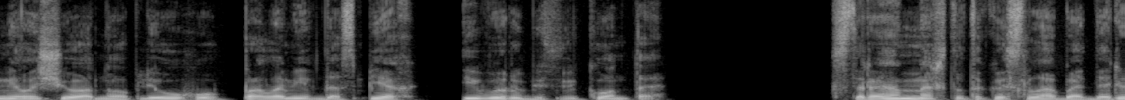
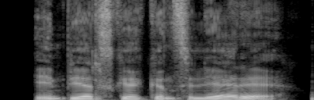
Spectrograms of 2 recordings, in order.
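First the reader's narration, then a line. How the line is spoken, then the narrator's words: Snorting. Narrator (Russian): хмыкнул я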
